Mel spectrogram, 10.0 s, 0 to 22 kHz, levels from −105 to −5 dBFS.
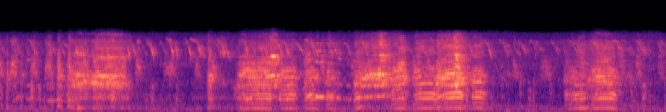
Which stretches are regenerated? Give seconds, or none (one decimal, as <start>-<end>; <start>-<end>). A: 1.1-2.0; 2.9-3.7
